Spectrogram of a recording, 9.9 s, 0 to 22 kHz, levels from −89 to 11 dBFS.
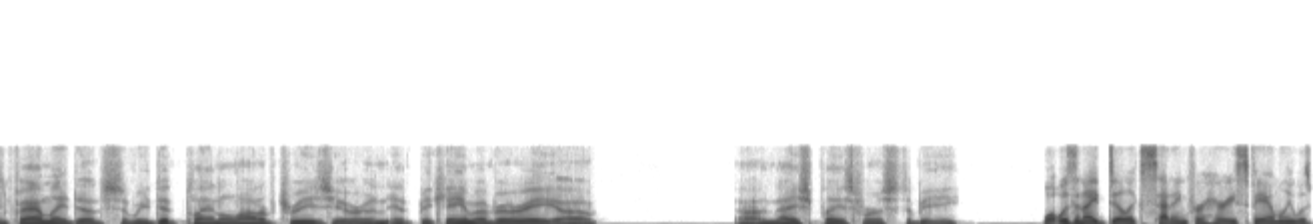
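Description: No technical faults are audible.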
